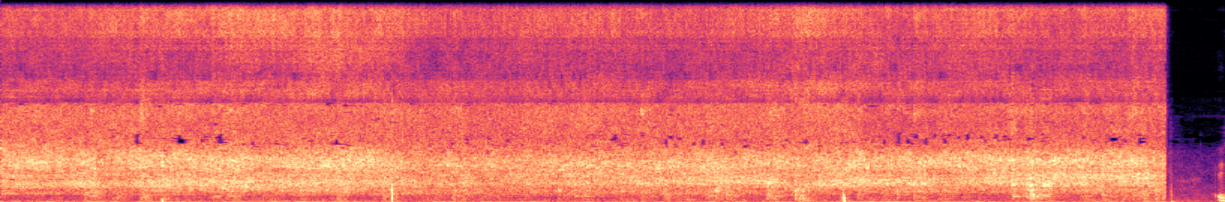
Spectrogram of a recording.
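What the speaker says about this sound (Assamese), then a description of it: "প্ৰথমতে চয়াবিনখিনি ভাজি লৈছোঁ, তাৰপিছত চব্জিখিনি বহাই দিম আৰু" Soybean chunks sizzle in a wok with vegetables about to go in, a steady loud hiss of frying with faint clicks, continuous and close, cutting off abruptly at the end.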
